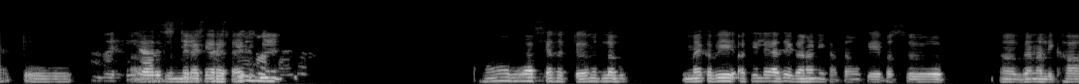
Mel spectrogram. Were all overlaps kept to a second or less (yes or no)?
no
